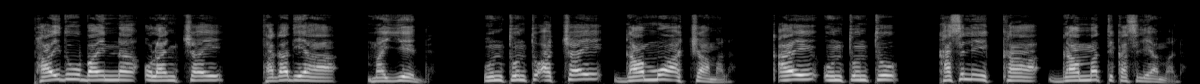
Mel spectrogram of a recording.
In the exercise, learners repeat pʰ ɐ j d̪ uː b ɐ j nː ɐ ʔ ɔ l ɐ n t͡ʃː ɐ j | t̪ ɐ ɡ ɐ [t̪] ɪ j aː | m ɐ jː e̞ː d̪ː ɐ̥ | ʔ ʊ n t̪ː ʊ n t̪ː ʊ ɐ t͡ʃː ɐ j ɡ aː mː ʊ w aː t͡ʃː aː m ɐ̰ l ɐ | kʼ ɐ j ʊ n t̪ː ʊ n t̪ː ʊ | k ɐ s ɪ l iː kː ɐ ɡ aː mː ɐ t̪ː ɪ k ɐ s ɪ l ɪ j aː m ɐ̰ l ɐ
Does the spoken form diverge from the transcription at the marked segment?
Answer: yes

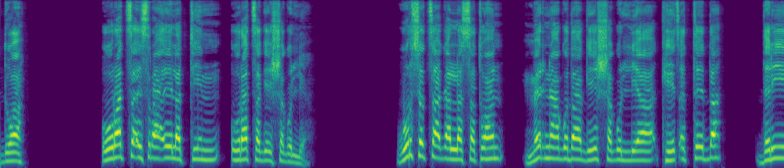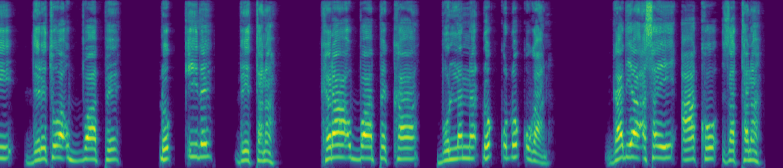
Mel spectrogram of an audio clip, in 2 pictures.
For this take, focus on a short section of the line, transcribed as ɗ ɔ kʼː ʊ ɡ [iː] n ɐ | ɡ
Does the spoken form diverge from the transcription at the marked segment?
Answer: yes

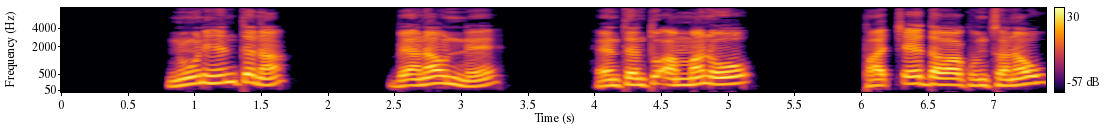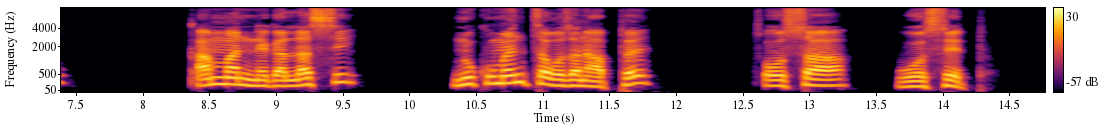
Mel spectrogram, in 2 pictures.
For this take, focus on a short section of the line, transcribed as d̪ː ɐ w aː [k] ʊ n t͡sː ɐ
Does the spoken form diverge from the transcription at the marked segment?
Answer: no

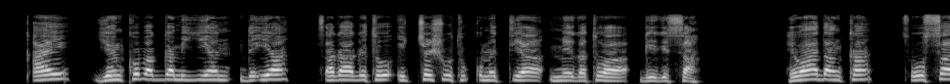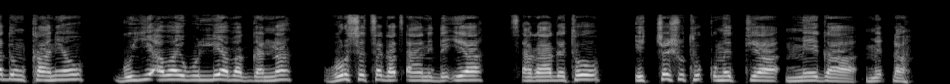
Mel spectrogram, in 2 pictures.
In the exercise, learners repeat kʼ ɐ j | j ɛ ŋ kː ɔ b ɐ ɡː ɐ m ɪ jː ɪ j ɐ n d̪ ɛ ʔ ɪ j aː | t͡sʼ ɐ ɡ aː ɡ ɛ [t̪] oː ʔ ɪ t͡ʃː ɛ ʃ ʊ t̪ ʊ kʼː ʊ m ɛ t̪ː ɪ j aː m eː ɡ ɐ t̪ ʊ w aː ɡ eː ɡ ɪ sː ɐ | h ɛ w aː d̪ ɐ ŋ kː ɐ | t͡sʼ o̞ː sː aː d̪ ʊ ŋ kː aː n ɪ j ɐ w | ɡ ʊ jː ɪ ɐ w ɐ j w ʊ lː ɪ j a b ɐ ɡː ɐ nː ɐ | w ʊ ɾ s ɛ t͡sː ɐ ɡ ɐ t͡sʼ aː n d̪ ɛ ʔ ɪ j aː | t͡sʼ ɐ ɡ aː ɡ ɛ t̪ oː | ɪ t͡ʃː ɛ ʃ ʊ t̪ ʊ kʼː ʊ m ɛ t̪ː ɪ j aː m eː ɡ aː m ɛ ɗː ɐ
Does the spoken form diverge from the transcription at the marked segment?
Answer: no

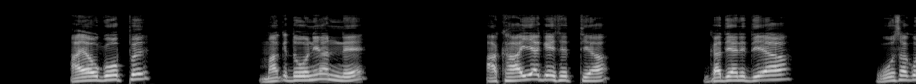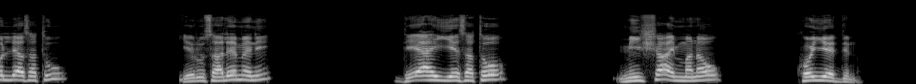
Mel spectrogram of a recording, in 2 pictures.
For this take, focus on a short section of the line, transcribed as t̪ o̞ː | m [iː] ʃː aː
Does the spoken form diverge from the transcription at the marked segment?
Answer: no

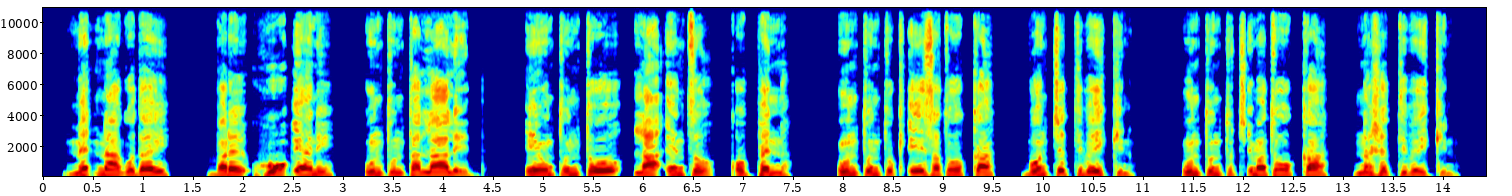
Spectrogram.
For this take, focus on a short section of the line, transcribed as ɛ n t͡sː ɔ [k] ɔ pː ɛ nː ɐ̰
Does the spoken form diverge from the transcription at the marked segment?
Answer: yes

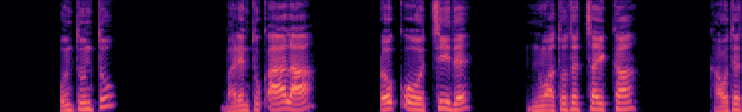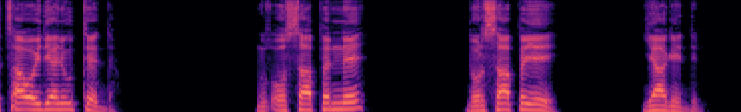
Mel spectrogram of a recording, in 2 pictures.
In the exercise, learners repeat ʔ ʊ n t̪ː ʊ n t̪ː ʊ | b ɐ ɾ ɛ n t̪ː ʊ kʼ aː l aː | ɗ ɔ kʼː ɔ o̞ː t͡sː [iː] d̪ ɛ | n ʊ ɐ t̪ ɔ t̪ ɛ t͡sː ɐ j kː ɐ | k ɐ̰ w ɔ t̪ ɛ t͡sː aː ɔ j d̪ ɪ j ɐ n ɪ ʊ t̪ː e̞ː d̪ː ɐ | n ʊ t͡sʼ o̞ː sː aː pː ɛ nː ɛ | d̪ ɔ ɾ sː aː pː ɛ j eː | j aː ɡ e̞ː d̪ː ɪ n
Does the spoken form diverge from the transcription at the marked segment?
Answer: no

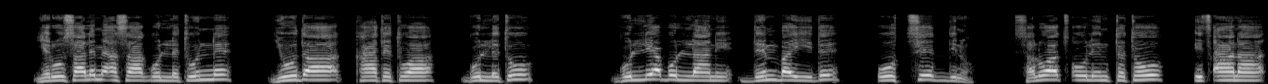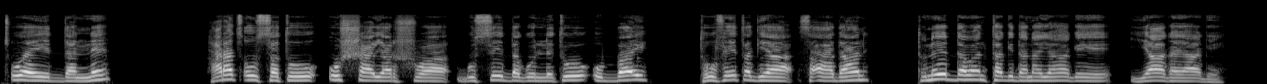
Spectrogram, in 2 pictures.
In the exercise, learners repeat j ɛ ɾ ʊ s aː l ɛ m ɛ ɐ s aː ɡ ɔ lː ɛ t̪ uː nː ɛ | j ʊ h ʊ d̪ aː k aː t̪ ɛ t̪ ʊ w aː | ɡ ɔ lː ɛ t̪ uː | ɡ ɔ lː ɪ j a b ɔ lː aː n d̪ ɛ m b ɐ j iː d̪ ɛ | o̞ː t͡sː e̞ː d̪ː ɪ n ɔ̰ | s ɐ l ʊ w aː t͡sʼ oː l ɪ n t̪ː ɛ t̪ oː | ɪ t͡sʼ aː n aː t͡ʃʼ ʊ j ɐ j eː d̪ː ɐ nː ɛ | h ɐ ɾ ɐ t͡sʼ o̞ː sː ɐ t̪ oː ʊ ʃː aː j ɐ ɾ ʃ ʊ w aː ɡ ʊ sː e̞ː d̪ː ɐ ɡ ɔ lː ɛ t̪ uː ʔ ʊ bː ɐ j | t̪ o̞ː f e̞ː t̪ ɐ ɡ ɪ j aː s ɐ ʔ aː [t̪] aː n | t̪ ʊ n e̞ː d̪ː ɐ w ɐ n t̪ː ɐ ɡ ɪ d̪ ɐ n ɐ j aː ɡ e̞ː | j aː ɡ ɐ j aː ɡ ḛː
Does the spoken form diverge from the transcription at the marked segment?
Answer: yes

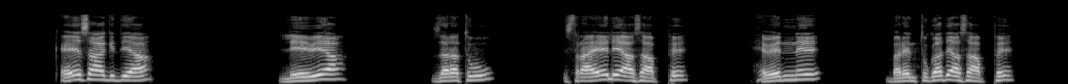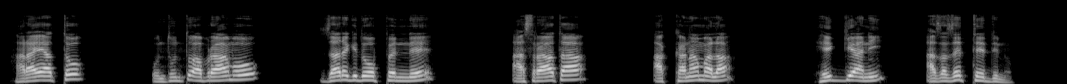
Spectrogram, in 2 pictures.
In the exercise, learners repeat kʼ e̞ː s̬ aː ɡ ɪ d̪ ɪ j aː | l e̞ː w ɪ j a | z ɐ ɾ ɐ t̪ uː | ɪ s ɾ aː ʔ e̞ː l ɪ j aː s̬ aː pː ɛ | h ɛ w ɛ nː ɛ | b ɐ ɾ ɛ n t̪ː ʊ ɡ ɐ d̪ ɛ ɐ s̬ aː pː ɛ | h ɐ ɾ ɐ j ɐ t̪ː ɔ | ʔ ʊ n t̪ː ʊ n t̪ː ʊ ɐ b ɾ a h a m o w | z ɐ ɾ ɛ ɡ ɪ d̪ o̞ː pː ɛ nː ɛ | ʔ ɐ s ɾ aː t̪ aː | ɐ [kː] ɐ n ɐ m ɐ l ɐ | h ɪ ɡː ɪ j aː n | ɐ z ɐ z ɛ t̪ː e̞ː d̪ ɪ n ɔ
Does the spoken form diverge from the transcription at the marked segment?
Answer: no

